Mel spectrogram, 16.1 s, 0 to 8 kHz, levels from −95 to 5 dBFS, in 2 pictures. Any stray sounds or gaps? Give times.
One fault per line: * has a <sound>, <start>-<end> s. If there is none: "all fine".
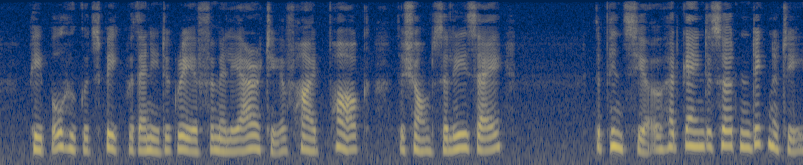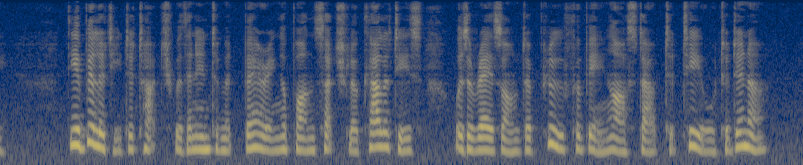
all fine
